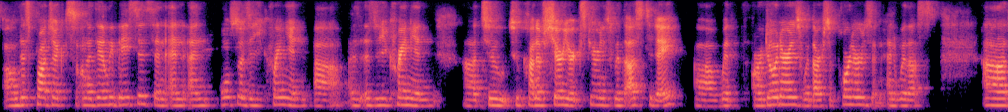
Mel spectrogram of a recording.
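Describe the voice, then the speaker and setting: A woman moderating a conference interview, speaking hesitantly and often repeating words as she puts her questions. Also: lowish voice. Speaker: host, moderator. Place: virtual conference call in an echoey room. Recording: roomy, echoing sound.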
